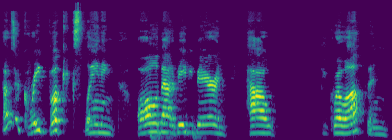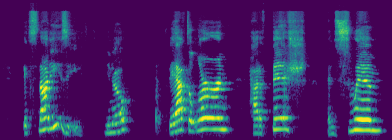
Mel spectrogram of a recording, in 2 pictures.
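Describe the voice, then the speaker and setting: At a children's story time, a woman with a fairly high pitch reads picture books aloud, animated and sing-song, with chatty remarks along the way.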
